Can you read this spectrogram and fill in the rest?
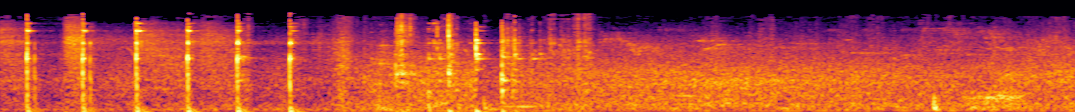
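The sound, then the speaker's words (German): During bricklaying, a hammer taps a brick into mortar to finely align it, with a quick series of sharp, evenly spaced knocks, then several softer, quicker taps before fading into quiet background ambience with one faint knock near the end. “Grobes Ausrichten mit der Hand, dann kommt der Hammer zum Einsatz. Feines Ausrichten. Noch zwei, drei Schläge und dann wieder die Wasserwaage zur Kontrolle.”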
